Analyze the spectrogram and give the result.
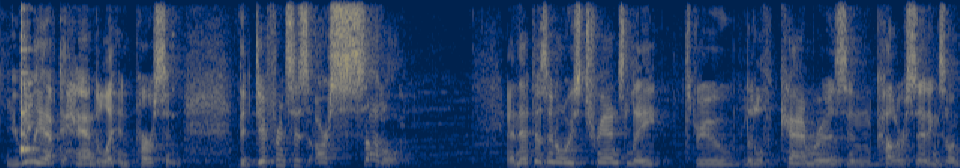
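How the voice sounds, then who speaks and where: In a casual show-and-tell vlog, a New Jersey-accented antiques seller describes his antique dishes, chatting and self-correcting as he goes. His voice runs on the high side, pushed and bright.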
